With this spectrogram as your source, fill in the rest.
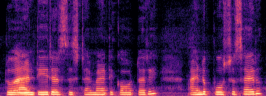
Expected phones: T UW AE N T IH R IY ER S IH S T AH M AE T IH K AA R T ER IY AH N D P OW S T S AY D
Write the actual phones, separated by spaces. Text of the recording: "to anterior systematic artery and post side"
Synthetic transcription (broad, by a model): T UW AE N T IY R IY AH S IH S T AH M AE T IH K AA W T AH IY AH N D P OW S T S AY D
